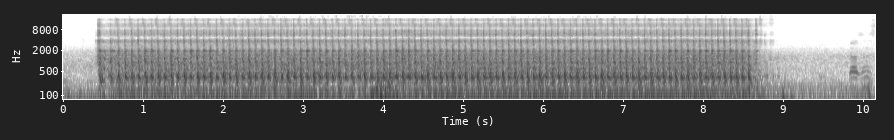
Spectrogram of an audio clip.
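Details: 1992 Yamaha WaveRunner two-stroke, not run in years, on battery cables: steady fast starter churn about eight seconds, never catches; no spark because the kill switch isn't fully released.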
